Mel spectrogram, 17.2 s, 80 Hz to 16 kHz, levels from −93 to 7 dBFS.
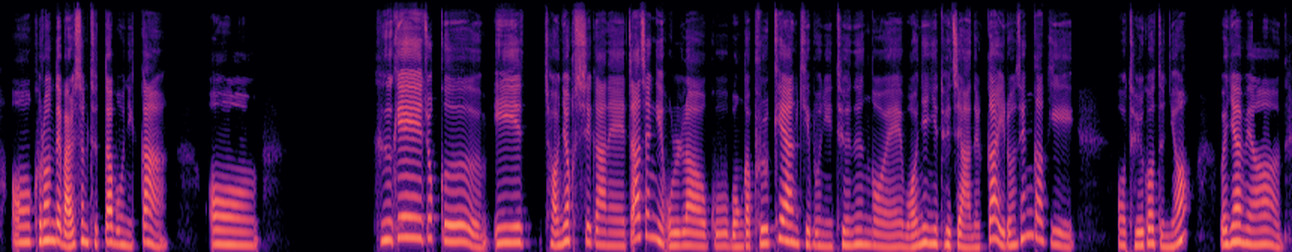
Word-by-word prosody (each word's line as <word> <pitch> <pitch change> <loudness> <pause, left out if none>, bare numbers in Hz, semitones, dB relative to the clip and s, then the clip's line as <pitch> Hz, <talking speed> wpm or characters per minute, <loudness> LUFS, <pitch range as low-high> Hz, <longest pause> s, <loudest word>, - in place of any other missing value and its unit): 어 230 0 +1
그런데 250 +1 +4
말씀 205 +6 +3
듣다 225 +1 +1
보니까 195 0 -1 0.6
어 195 -2 0 1.6
그게 290 +3 +2
조금 235 - +1
'이 225 +1 +2 0.3
저녁 210 +6 +1
시간에 190 -5 -3
짜증이 290 - 0
올라오고 175 -2 -1
뭔가 165 +1 -1
불쾌한 215 +4 +2
기분이 180 -4 -4
드는 195 +1 -1
거의 165 -2 -4
원인이 200 +7 +1
되지 190 -2 0
않을까?' 160 - -1
이런 185 -2 0
생각이 240 - -4 0.5
어 185 -1 -4
들거든요. 185 - 0 0.4
왜냐하면 200 -4 +1
200 Hz, 220 characters per minute, -23 LUFS, 180-230 Hz, 1.6 s, 그런데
